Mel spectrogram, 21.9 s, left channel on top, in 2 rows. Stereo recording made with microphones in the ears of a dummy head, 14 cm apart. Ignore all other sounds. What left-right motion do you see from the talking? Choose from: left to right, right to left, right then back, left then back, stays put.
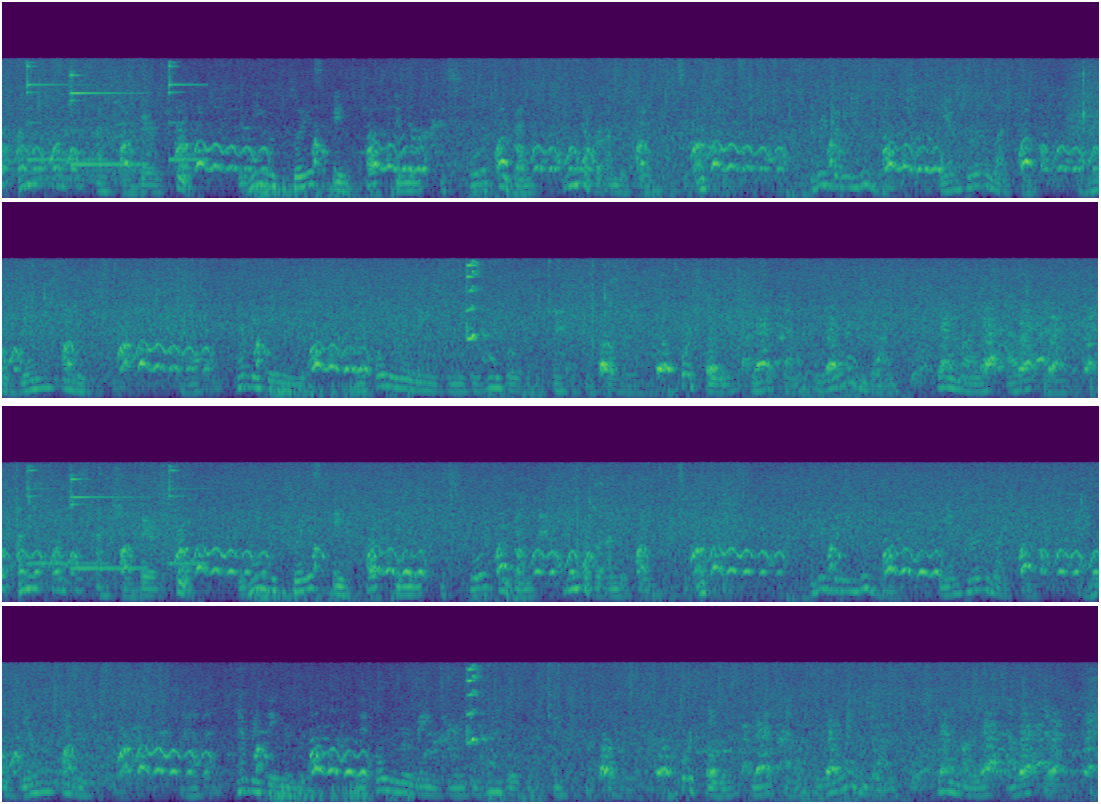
right to left.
